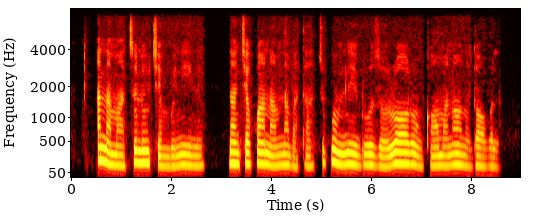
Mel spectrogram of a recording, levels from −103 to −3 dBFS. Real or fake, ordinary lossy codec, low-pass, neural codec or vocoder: real; none; 7.2 kHz; none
